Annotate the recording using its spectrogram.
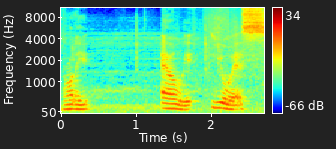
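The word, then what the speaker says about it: Bloody Helice: like a detective story name Ry Ry so bloody Helix which is actually pronounced bloody Elis if I recall correctly Spa okay really arterio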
